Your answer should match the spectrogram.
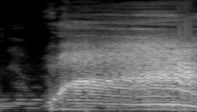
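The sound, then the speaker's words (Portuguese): A voice imitates a sudden scream from the owner of a candomblé centre during a wake at Irajá cemetery: after a brief low murmur, a loud, sustained, strained shriek bursts in and holds, its pitch climbing slightly toward the end. “No meio do velório aquele grito característico, abriu aquela clareira.”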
